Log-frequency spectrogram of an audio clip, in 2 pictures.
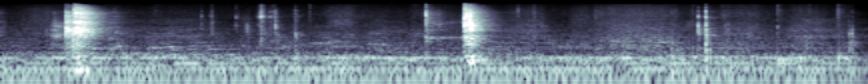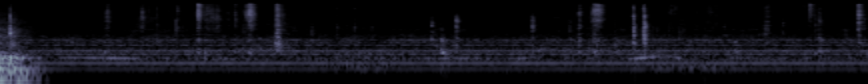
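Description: Sharp clicks and taps of small plastic and metal phone parts being pressed and fitted into the opened phone, with two loud clicks in the first few seconds over a low steady hum. About halfway through the hum cuts off abruptly and only faint ticks remain.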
